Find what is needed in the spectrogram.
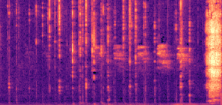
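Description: Typing on a computer keyboard: a quick, irregular run of light key clicks as a short line of text is typed, over a faint steady low hum.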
